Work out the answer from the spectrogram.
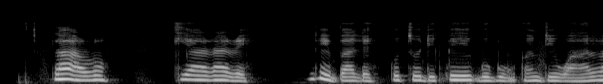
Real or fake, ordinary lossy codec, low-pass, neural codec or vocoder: real; none; 7.2 kHz; none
